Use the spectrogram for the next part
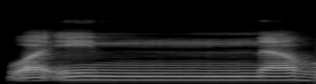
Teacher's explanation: یہ جو نون مشدد ہے یہاں پر جو ہے آپ نے غنّہ کرنا ہے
